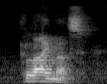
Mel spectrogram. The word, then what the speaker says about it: climbers: Sorry, the pronunciation is climbers. Actually, there is B letter when you spell it when you write it. – It must be silent. – It's a silent letter, so you say climb. – Climbers. – Climbing. Climber. Right? There is no B sound.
